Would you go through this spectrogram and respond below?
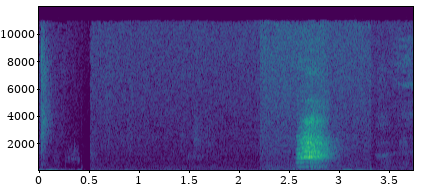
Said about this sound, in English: I think it's the bird on the roof.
